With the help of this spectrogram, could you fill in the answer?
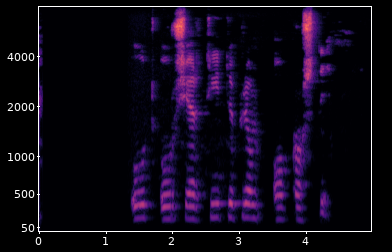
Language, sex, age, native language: Icelandic, male, 14, Icelandic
